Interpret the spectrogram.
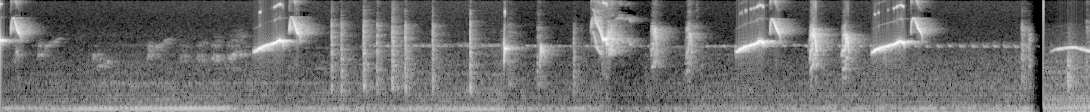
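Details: Lure recording of a white-rumped shama (murai batu), meant to make other birds respond and sing: upswept whistled notes mixed with sharp clicks and ticks, in irregular short phrases over a steady low background hum.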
